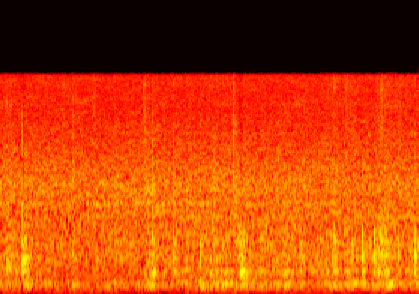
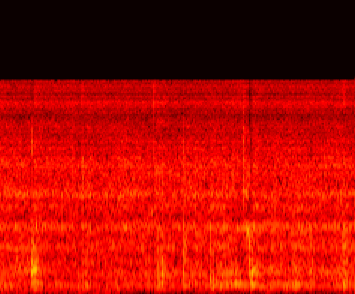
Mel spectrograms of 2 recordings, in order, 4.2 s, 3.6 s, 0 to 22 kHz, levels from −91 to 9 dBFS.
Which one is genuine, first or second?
first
